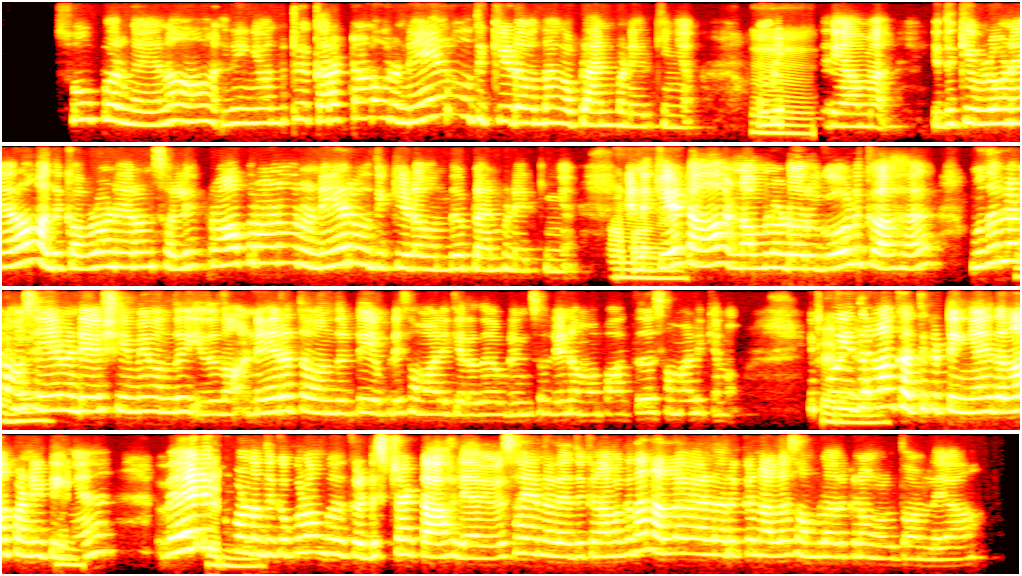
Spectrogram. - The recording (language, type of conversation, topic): Tamil, podcast, முடிவுகளைச் சிறு பகுதிகளாகப் பிரிப்பது எப்படி உதவும்?
- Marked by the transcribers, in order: in English: "பிளான்"; inhale; in English: "ப்ராப்பரான"; in English: "பிளான்"; inhale; in English: "கோலுக்காக"; inhale; inhale; other background noise; inhale; in English: "டிஸ்ட்ராக்ட்"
